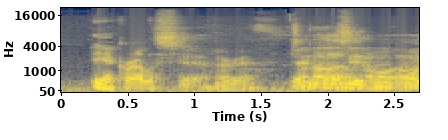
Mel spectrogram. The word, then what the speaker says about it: Corrales: How do you pronounce that? Corrales? Yeah, Corrales.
